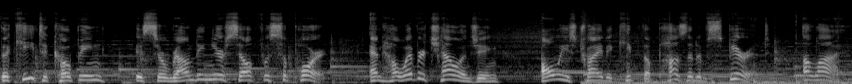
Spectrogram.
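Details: Adult narrator; Normal speech.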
